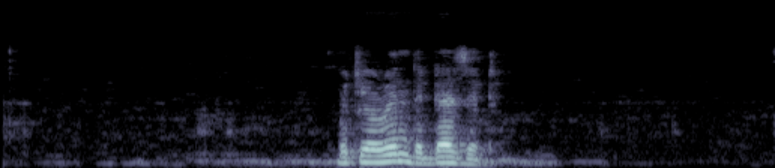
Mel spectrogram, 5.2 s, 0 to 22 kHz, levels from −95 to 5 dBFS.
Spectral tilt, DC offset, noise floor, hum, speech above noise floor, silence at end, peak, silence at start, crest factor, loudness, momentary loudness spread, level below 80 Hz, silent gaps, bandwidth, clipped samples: -8.5 dB/octave; under 0.1%; -79 dBFS; none; 57 dB; 1.8 s; -6 dBFS; 2.05 s; 22 dB; -23 LUFS; 16 LU; -66 dBFS; none; 7 kHz; under 0.1%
